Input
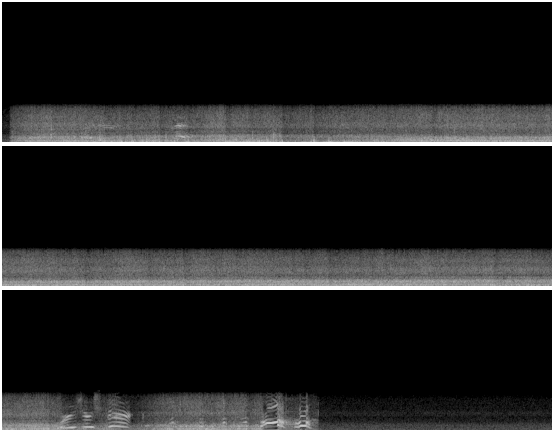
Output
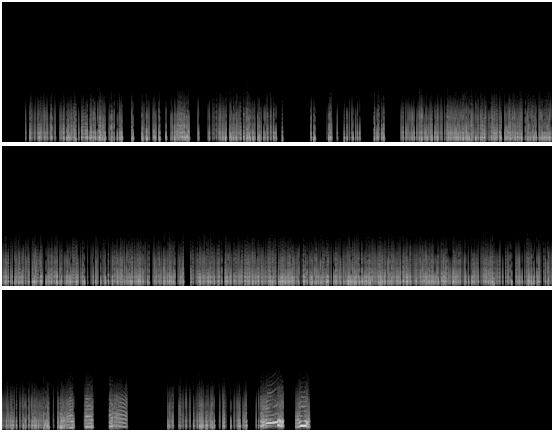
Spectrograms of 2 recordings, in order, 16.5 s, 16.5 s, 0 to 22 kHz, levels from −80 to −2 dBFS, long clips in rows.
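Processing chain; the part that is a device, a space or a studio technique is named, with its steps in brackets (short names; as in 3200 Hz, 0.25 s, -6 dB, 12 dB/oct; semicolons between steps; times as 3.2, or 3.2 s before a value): hand-held game console (bit-crush 4-bit; speaker cabinet 430–4200 Hz, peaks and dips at 500 Hz +6 dB, 780 Hz +8 dB, 1500 Hz +6 dB, 3200 Hz -5 dB); gain -4.5 dB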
